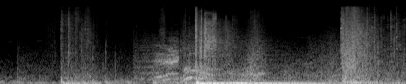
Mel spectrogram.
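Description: An energy blast crackles and roars.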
